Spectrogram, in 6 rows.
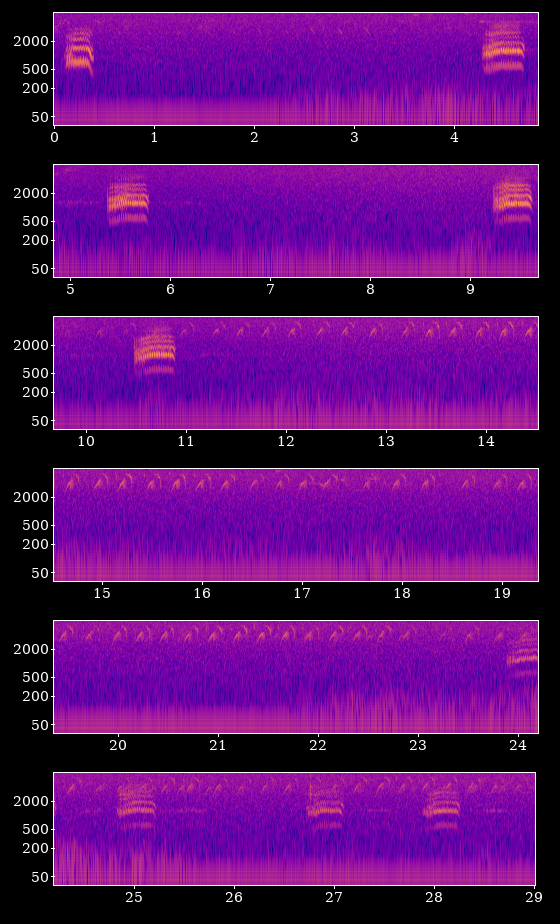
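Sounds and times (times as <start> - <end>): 
common raven flight calls with reverberance: 0.0 - 0.5, 4.3 - 5.9, 9.2 - 9.7, 10.4 - 11.0, 23.8 - 25.8, 26.7 - 28.8.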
